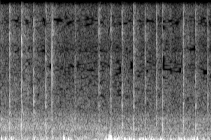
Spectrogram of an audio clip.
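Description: Domestic pigeons cooing faintly, with scattered light clicks.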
